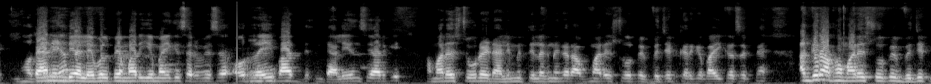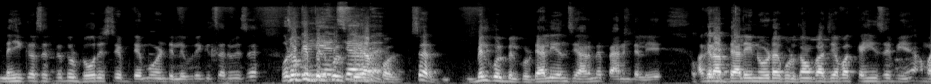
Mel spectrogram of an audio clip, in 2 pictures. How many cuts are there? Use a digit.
0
